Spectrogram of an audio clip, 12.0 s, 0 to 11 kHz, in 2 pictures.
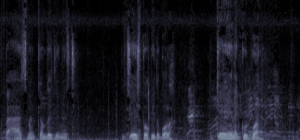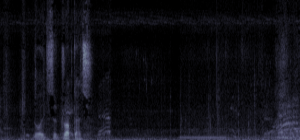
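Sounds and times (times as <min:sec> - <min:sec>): players calling out: 0:00.0 - 0:08.8, 0:09.5 - 0:12.0
steady hum: 0:08.3 - 0:12.0.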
